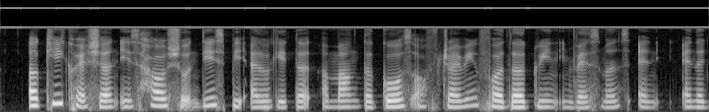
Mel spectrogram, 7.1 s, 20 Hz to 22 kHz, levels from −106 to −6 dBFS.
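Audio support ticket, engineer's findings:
USB whine, whole clip: bus drawing power in 125 µs microframes, leaking through supply/ground. Fixed-pitch 8 kHz whine, strongest at 16 kHz, about 20 dB under speech.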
